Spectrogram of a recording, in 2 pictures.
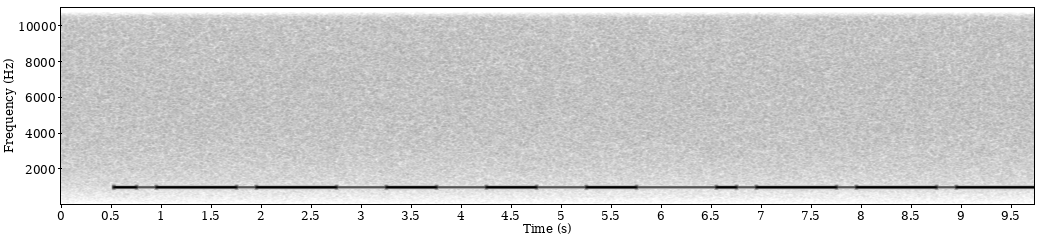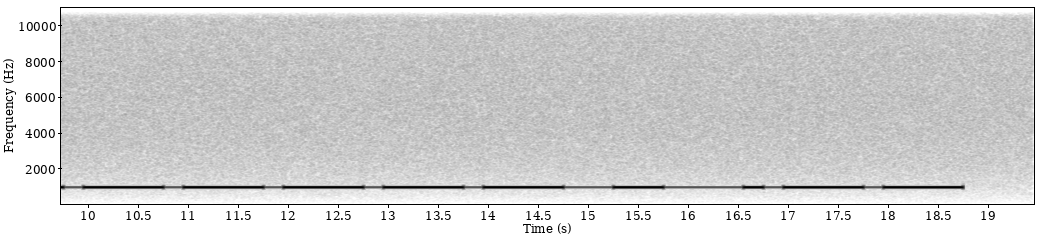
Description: Radio time signal (WWVB), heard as a tone whose level steps once a second, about 970 Hz. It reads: 0 0 1 1 1 M 0 0 0 0 0 0 0 0 1 M 0 0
